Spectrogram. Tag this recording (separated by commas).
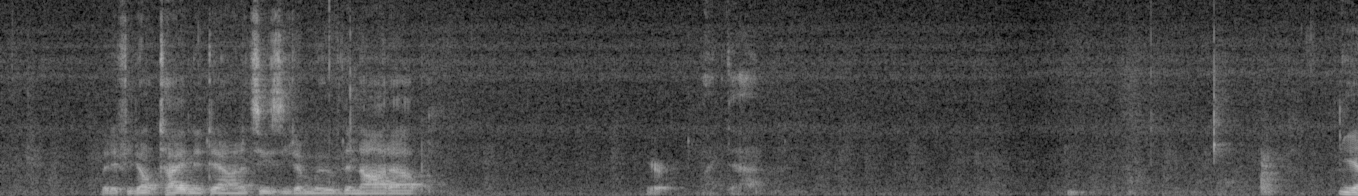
Speech, inside a small room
